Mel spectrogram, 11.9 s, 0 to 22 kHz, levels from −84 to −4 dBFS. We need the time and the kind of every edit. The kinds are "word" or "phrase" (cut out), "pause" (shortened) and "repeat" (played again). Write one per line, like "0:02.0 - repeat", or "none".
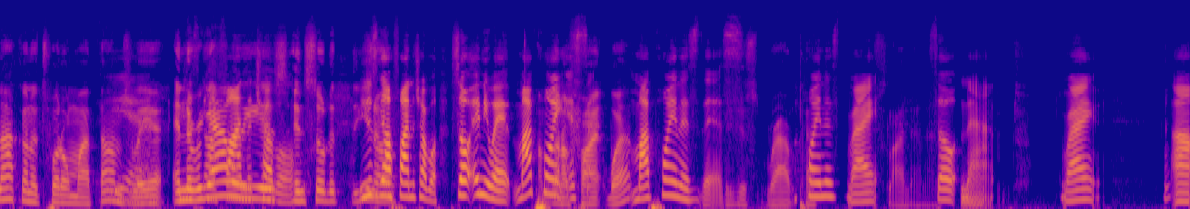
0:01.7 - pause
0:08.0 - word
0:08.4 - word
0:09.6 - phrase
